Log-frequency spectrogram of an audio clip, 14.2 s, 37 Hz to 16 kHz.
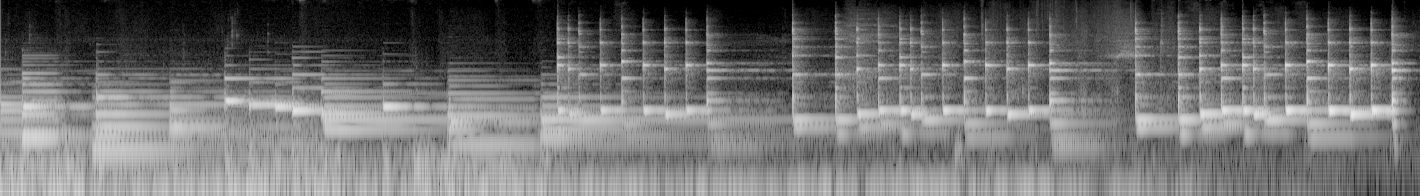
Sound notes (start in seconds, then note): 5.6 phone ringing; 8.5 sighs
